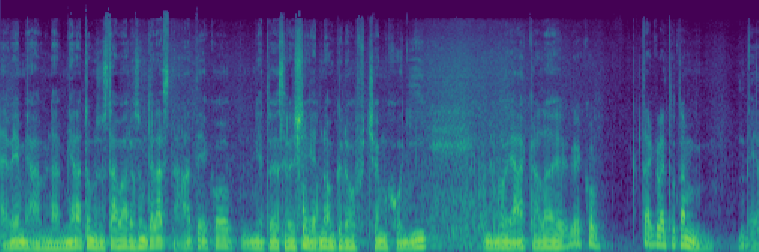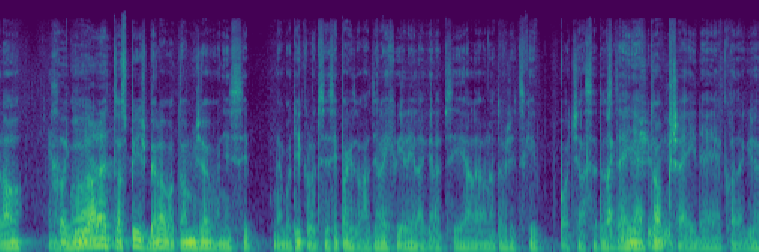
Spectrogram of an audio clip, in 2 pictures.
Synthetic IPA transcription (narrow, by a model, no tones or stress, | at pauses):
nɛvɪmjaːnamɲɛnat̪omzuːst̪aːvaːɾozumt̪ɛdast̪aːt̪jako̞mɲɛt̪ojɛsɾr̩dɛt͡ʃɲɛjɛdnoɡdoft͡ʃɛmxoɟiː | nɛbo̞jakalɛja̰ko | t̪a̰ɡɦlɛt̪o̞t̪am | bɪ̰lo | ɡoalɛt̪ospiːʒbɪlovot̪omʒɛvoɲɪsɪ | nɛbot̪ɪklut͡sɪsɪpaɡzva̰ːzɛlɪxvḭːlɪlɛ̰ɡɾa̰t͡sɪalɛonat̪ovʒdɪt͡skɪ | po̰t͡ʃasɛt̪ost̪ɛjɲɛt̪opr̝̥ɛ̰jdɛjakʰot̪aɡʒɛ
